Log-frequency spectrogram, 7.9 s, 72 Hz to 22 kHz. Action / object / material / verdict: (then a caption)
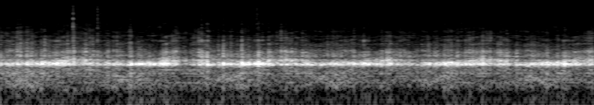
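scrape / shallow bamboo plate with a glass marble rolling inside / bamboo / none. A single glass marble rolls round and scrapes along the inside of a large, shallow, hollow bamboo plate with spiral grain, held empty and level in both hands. It makes a steady, continuous rolling rumble centred around 680 Hz with a hollow tone, swelling and dipping slightly as it circles, with faint bright ticks throughout.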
